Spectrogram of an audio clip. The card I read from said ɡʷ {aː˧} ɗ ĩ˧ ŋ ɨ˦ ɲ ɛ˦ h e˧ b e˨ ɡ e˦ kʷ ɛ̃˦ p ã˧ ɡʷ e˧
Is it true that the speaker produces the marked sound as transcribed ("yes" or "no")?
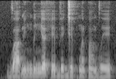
yes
